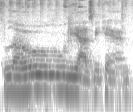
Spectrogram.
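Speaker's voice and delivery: low, very drawn-out words; slowly. Shown as a demonstration. Leading children toward a slow hello, slow and low. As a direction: sink down and stretch it slowly. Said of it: "quickly and slowly".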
